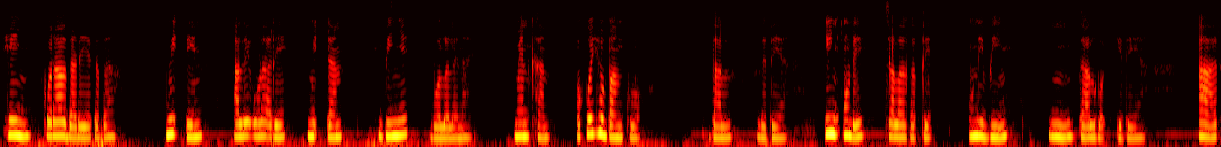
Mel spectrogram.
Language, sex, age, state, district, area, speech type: Santali, female, 18-30, West Bengal, Bankura, rural, spontaneous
